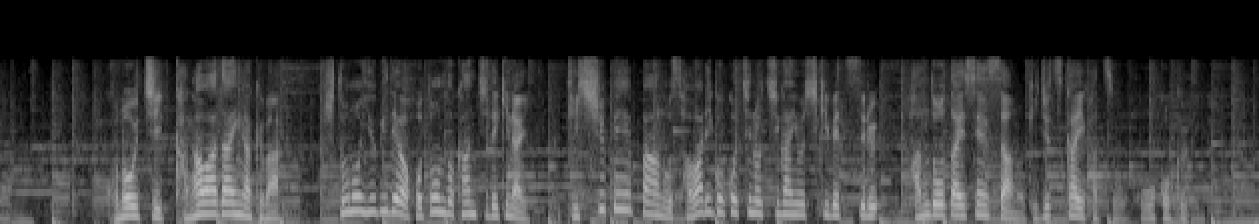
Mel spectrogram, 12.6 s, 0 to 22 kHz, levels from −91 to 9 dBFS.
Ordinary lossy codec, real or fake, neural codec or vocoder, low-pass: none; real; none; 7.2 kHz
